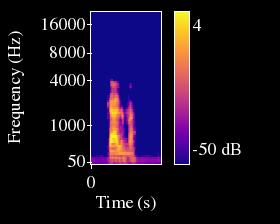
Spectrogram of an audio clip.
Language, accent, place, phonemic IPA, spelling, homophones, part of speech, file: French, France, Lyon, /kalm/, calmes, calme, adjective / noun / verb, LL-Q150 (fra)-calmes.wav
- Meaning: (adjective) plural of calme; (verb) second-person singular present indicative/subjunctive of calmer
